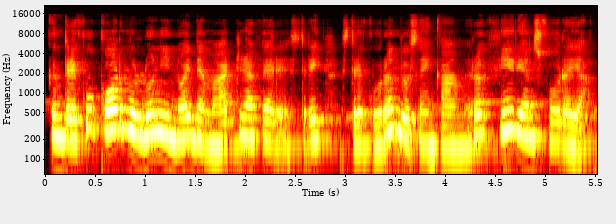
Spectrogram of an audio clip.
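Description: A woman narrating a children's storybook chapter in a calm, measured way. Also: mid-range voice. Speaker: audiobook narrator. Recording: soft music underneath.

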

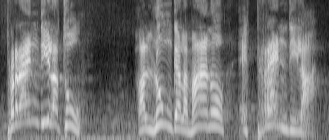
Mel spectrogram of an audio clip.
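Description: Man doing an eccentric chocolate boss, excitable, bossy, shouting, lively swooping pitch, bright tone. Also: takes it slowly, full character voice. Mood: excited. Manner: loud, commanding, theatrical exclamations. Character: wildly excited eccentric male chocolate-factory owner. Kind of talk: audiobook character reading.

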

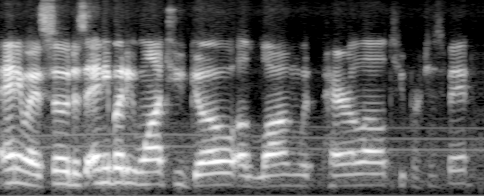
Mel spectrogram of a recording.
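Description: A man's voice: high voice, fairly even intonation, fast, clear, resonant tone. A man running a tabletop role-playing game as game master, narrating casually with many fillers. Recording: dull lo-fi sound with faint music.

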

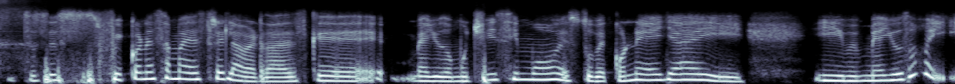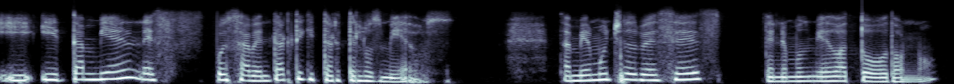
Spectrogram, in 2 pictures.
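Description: A woman's voice: medium pitch, measured pace, darkish tone, dry recording, dull audio. A middle-aged woman with a Mexican accent, talking candidly and encouragingly as an interview guest. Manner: candid, encouraging, many fillers. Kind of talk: casual interview.

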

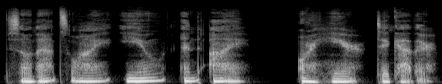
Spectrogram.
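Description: Slow, soft-whispering woman, breathy and dark. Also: extremely low pitch, steady tone, no room sound, clean studio sound. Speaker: sleep podcast host. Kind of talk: whispered ASMR sleep talk.

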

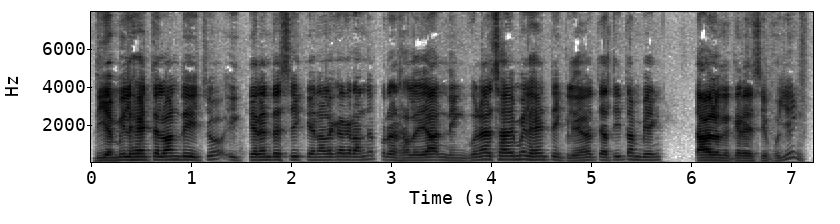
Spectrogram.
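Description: A man's voice: a little high, fairly even intonation, brisk, pushed and bright, clean tone. A man with a Dominican accent, co-hosting a casual podcast and arguing his point at length. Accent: Dominican Spanish. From Dominican Republic. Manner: argumentative, explains at length. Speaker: podcast co-host. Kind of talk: casual chat.

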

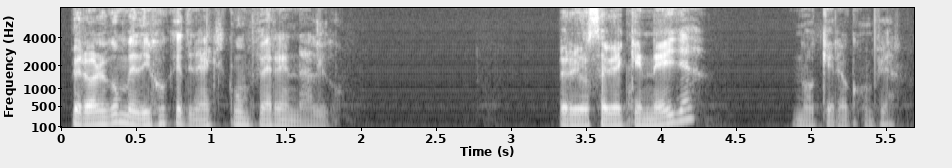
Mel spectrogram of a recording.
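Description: A young man with a Mexican accent tells a personal story on a podcast. He talks in a lively way and acts out, with his own voice, the dialogue he remembers. His voice sits at a medium pitch. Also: a little fast. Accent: Mexican Spanish. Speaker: podcast guest, influencer.

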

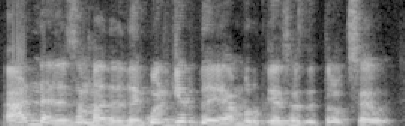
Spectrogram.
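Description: Foul-mouthed Mexican guy, slightly high voice. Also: fast talker. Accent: Mexican Spanish. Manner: swears constantly, says "güey" nearly every line. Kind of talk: crude casual chat.

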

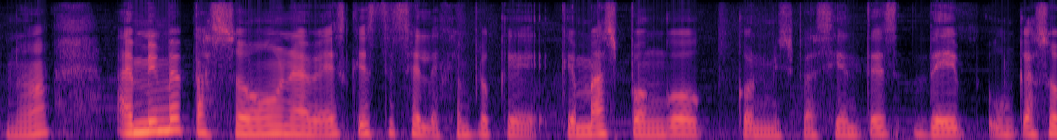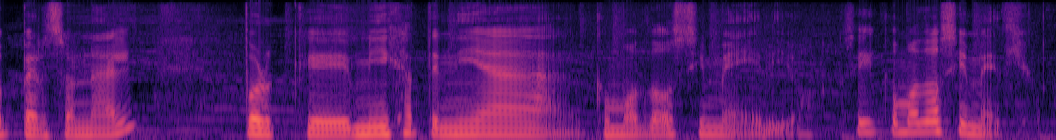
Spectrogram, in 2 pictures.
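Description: A woman in her thirties or forties with a Mexican accent, a psychologist, telling a personal anecdote in lively conversation. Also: low voice, normal speed, soft background music. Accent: Mexican Spanish. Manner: animated, tells anecdotes with quoted dialogue. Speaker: psychologist, guest or co-host. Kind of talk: casual conversational storytelling.

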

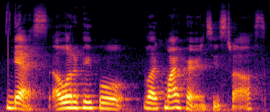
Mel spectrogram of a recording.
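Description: A woman's voice: mid-range voice, steady tone, fairly quick, darkish tone, slight background noise. A woman in her thirties, an upbeat, teasing co-host chatting casually on a podcast. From Australia.

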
